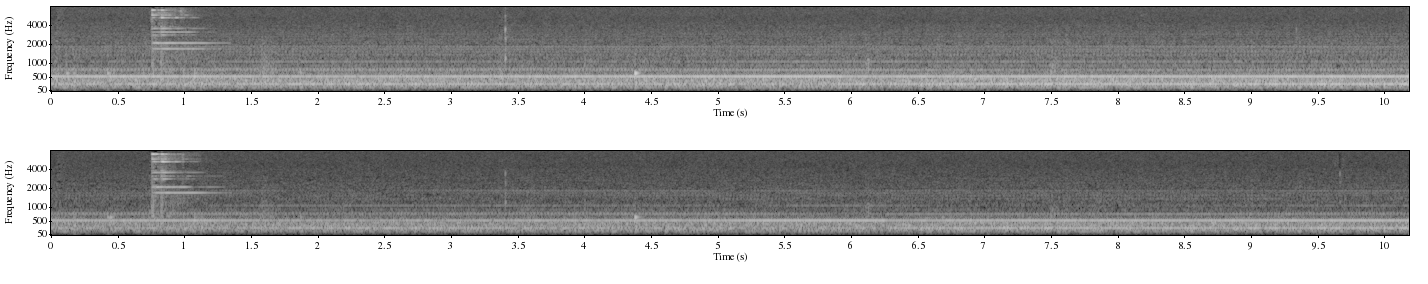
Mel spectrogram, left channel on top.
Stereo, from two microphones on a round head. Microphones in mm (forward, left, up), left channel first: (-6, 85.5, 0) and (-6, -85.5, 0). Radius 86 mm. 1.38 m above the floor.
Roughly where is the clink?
Centre.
